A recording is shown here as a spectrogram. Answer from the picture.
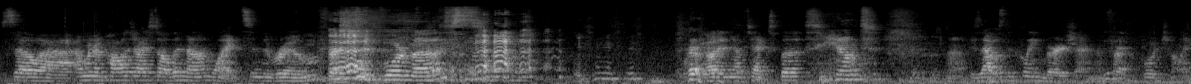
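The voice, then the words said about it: Southern US accent. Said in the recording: “I don't know if you hear the southern accent. I'm from Mississippi.”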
